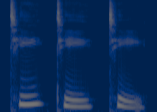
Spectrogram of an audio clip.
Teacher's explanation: It is a quick sharp sound, a burst of air.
